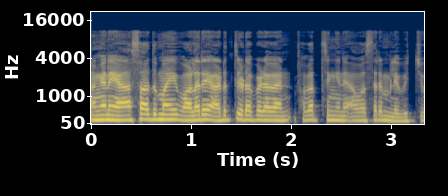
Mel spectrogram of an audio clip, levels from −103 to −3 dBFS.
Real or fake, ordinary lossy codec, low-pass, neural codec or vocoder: real; none; 10.8 kHz; none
